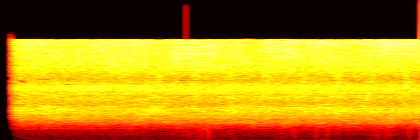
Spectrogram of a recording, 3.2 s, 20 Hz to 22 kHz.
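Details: Mixed cicada chorus in a Tokyo town, Japan, on 3 August 2021, with Black Giant, Large Brown, Mingming and Kempfer cicadas together. It begins abruptly and becomes a dense, steady, high-pitched hiss that continues without a break.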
